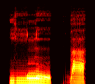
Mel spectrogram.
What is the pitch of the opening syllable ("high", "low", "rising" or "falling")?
high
